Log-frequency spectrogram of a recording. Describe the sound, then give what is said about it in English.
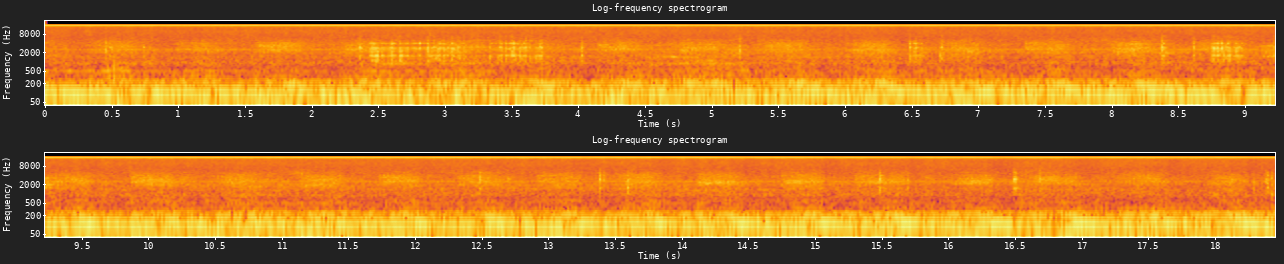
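An engine runs outside where a driveway is being laid. It gives a continuous low droning rumble with a faintly pulsing vroom, steady and unbroken for the whole stretch. “That funny vroom vroom vroom noise outside is something to do with somebody's putting a drive down, I think. And they've got some sort of engine going.”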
